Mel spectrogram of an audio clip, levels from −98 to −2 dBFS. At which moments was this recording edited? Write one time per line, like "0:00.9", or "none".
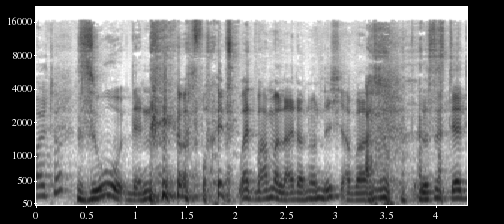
0:02.0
